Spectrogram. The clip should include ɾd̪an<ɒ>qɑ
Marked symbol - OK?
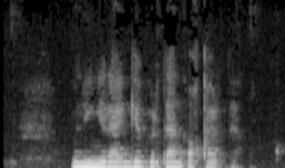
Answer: yes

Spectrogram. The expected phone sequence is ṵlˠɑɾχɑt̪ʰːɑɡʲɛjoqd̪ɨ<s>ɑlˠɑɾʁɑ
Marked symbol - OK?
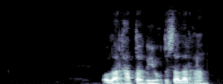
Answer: yes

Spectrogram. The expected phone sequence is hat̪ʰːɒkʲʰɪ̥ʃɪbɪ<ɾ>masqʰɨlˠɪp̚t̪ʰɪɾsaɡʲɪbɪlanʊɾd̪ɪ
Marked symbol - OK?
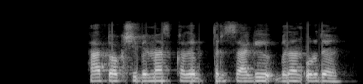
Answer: no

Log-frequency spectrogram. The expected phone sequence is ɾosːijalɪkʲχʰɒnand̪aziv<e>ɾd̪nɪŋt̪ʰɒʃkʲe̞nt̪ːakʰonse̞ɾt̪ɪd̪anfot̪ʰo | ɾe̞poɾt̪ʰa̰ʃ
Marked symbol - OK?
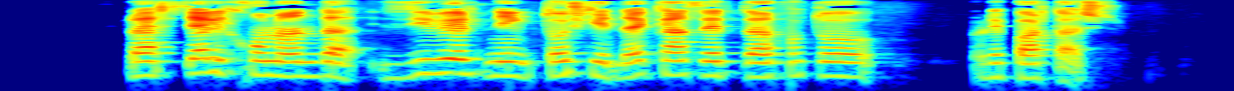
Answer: yes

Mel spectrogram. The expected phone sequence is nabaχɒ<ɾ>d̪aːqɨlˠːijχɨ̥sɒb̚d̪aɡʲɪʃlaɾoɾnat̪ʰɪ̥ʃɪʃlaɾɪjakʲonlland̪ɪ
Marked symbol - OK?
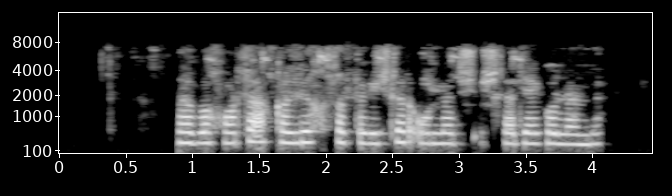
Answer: yes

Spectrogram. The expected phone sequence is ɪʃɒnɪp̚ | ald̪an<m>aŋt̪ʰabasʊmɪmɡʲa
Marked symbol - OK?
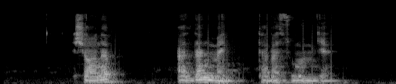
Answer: yes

